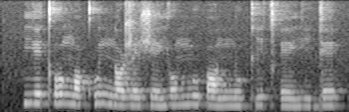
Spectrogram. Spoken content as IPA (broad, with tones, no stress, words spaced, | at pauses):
je˦kʼo˦ ŋɔ˨kʼu˦ nːɔ˨ʐe˨ʃe˨ jo˦mːu˦ ʔɔ˨nːu˨ kʼi˦t͡sʼeː˨ ji˨ɡe˦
